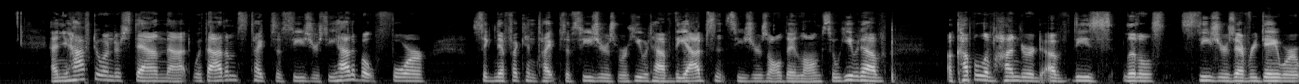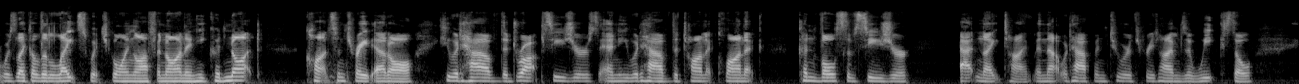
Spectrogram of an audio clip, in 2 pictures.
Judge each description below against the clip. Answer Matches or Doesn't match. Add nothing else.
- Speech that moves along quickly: Matches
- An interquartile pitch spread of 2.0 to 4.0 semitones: Matches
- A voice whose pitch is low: Doesn't match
